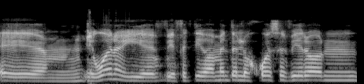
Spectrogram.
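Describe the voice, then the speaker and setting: A woman's monotone, flat delivery in a dry, close recording with no echo. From southern Chile, Valdivia. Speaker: professional boxer. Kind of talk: interview. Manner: halting.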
